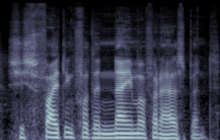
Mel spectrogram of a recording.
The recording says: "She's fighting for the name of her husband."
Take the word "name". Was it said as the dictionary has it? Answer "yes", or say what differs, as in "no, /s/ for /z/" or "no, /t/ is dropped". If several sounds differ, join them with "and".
yes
